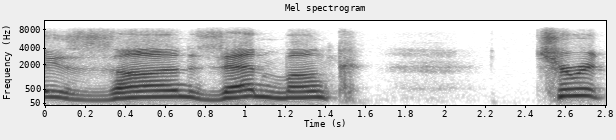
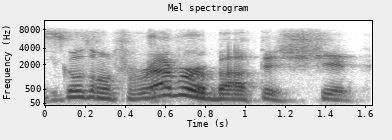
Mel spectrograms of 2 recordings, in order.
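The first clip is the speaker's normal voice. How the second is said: ordinary delivery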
